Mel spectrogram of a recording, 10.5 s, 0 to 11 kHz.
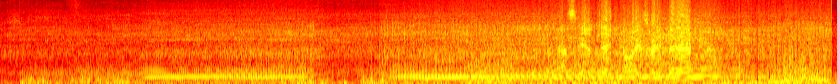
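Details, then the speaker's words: Honda CRF300L with 550 Performance v2.0 ECU tune and open airbox: throaty intake hum rises and holds steady as throttle opens, loud for a CRF300 but even, like a motocross bike; intake noise from the open airbox, nothing wrong. "It does make some noise, but if you're not on the throttle, it's not really that loud. And the noise it does make sounds kind of cool. Makes it sound like a motocross bike that has an open airbox."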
